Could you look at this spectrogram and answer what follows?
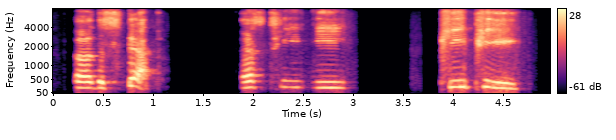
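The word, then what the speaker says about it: steppe: know the name it's it's pronounced step like oh it's five steps up to that door but it is sort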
